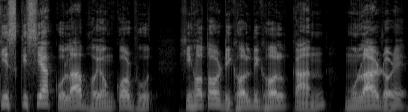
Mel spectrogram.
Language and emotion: Assamese, neutral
